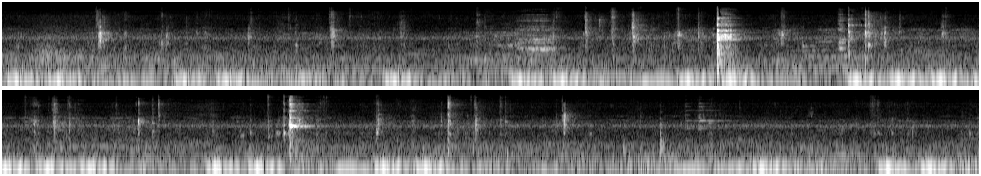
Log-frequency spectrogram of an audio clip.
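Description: Spoons and other tableware clinking and scraping against ceramic plates and bowls during a meal: scattered light clicks, with two sharper clinks about three and a half and six seconds in.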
